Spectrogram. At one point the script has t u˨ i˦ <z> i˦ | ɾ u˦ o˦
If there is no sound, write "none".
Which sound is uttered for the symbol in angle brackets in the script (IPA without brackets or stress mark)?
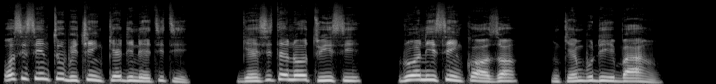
s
